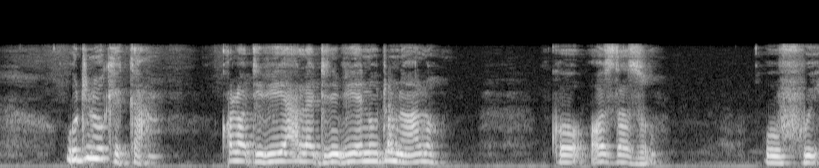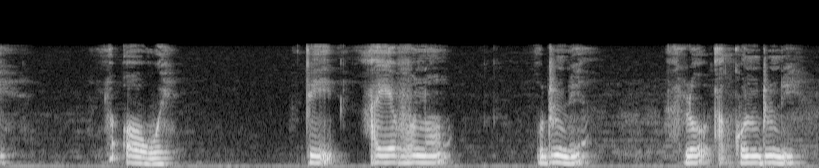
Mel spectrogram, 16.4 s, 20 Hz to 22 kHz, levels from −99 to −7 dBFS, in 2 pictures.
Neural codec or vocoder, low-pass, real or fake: none; 7.2 kHz; real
